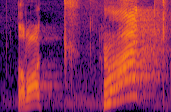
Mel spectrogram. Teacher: रा पुर करें, का बारीक हो जाएगा।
